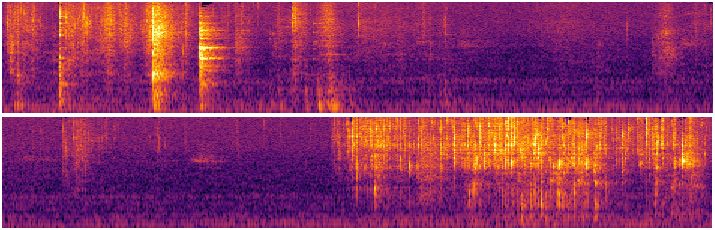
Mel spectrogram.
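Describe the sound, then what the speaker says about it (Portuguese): Water is poured into a fermented pepper paste and stirred, with a few sharp knocks and scrapes at the start, a quiet stretch, then a wet, splashy mixing near the end. "aqui vamos adicionar um pouco de água"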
